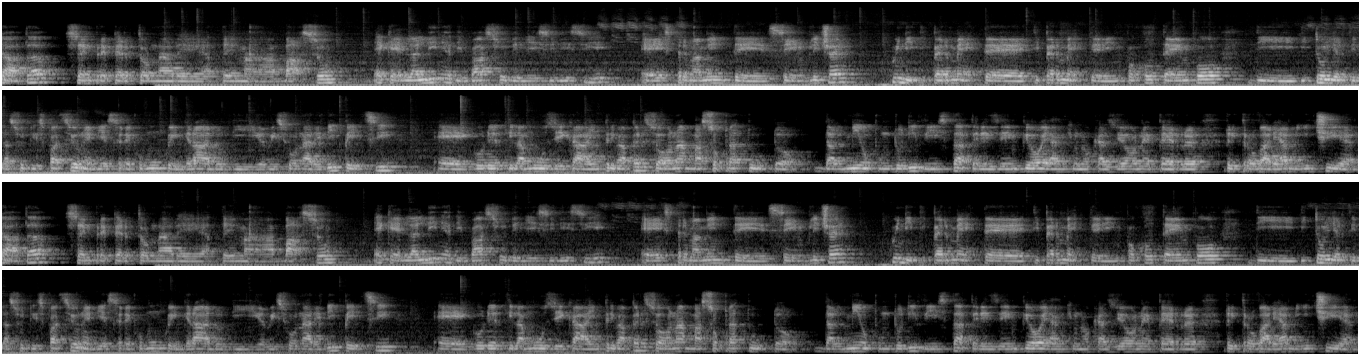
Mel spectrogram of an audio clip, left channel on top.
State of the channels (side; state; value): right; quieter; 4.4 dB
